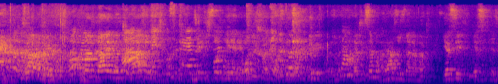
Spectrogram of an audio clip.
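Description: A man speaks with animation in a hall.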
